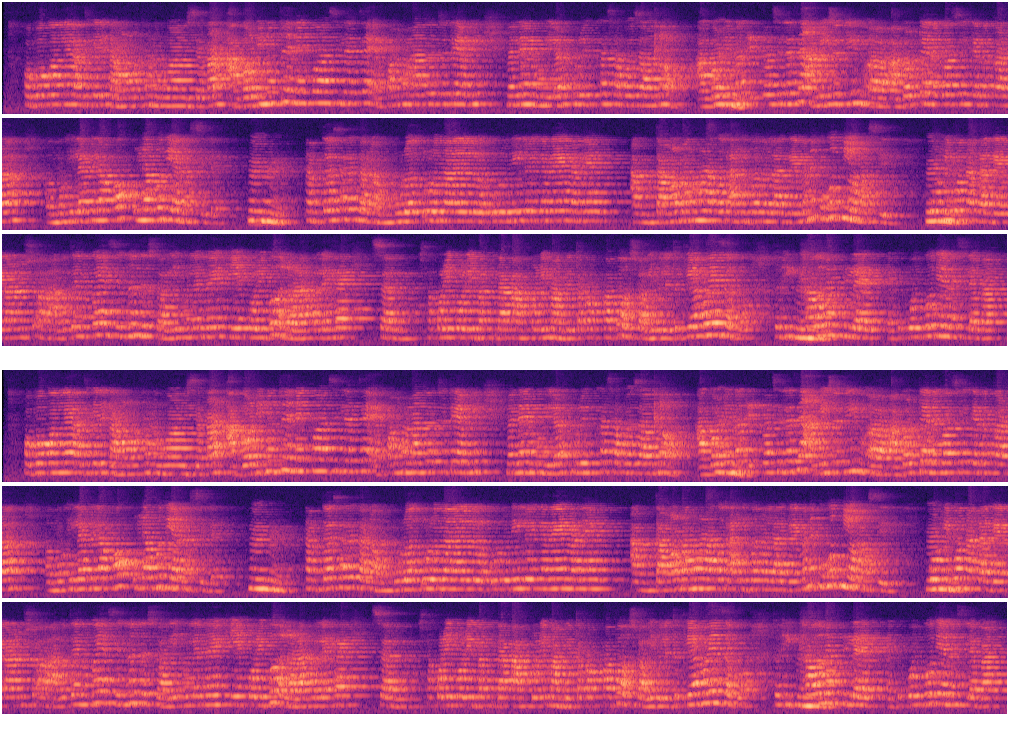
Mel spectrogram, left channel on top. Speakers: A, on the right (about 25°); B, on the left (about 45°).
A: ক'ব গ'লে আজিকালি ডাঙৰ কথা নোহোৱা হৈছে কাৰণ আগৰ দিনতো এনেকুৱা আছিলে যে সমাজত যদি আমি মানে মহিলাৰ সুৰক্ষা চাব যাওঁ ন আগৰ
B: উম
A: দিনত
B: হুম,
A: এইটো আছিলে যে আমি যদি আগত এনেকুৱা আছিল কেনে কাৰণ মহিলা বিলাকক ওলাব দিয়া নাছিলে
B: উম হুম,
A: তই চাগে জান মূৰত উৰণ ল উৰণি লৈ কেনে মানে ডাঙৰ মানুহৰ আগত আহিব নালাগে মানে বহুত নিয়ম আছিল
B: উম
A: পঢ়িব
B: হুম,
A: ন লাগে কাৰণ আগতে এনেকুৱাই আছিল ন যে ছোৱালী হলেনো এই কিয় কৰিব ল'ৰা হলেহে চাৰ <unintelligible> চাকৰি কৰি বা কিবা কাম কৰি মাক দেউতাকক খুৱাব ছোৱালী হলেতো বিয়া হৈয়ে যাব। ত শিক্ষাও
B: উম হুম।
A: নাছিলে একো পঢ়িবও দিয়া নাছিলে বা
